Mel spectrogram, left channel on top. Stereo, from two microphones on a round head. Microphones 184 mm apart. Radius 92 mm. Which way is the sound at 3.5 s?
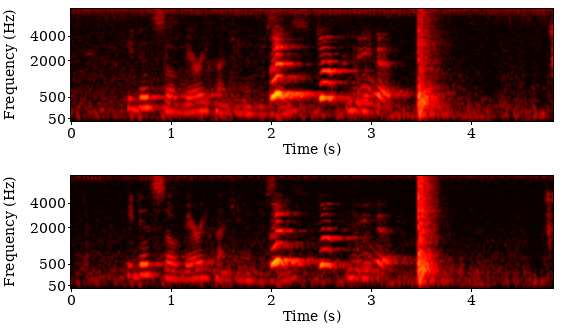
40° right (ahead or behind).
